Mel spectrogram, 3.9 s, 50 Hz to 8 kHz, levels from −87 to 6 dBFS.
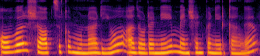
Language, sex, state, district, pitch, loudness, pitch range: Tamil, female, Tamil Nadu, Nilgiris, 245 Hz, -13 LUFS, 235-285 Hz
